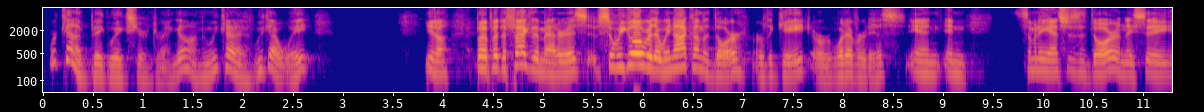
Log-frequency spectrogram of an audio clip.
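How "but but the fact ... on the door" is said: higher, much louder, rushing into the story; excited storyteller surge; excited build-up. Real, not acted. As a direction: burst out with it, eager and fast.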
